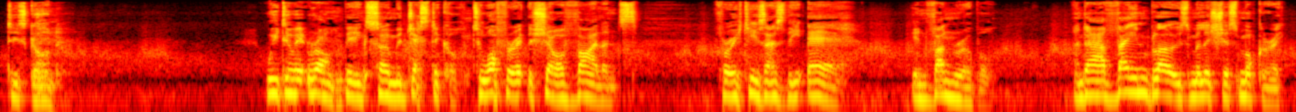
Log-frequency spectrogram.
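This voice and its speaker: An actor playing an earnest, devout soldier on night watch, speaking formal verse in a dramatised Shakespearean audiobook. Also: male voice, mid-range voice, unhurried, pauses often, a little hiss or hum, close to an everyday voice. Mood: rueful.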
